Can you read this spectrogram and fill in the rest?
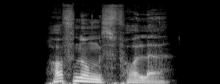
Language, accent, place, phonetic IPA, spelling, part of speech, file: German, Germany, Berlin, [ˈhɔfnʊŋsˌfɔlə], hoffnungsvolle, adjective, De-hoffnungsvolle.ogg
- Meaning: inflection of hoffnungsvoll: 1. strong/mixed nominative/accusative feminine singular 2. strong nominative/accusative plural 3. weak nominative all-gender singular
